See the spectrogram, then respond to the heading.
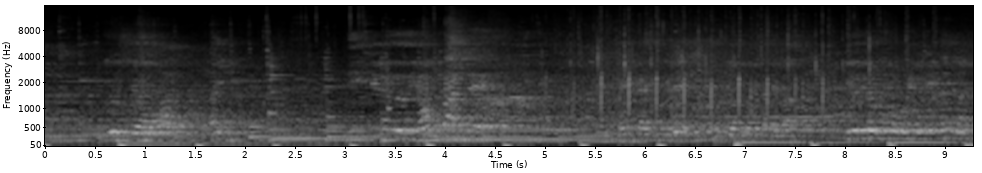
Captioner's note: applause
